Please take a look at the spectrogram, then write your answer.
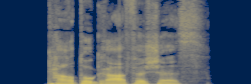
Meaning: strong/mixed nominative/accusative neuter singular of kartografisch
- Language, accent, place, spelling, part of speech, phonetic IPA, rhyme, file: German, Germany, Berlin, kartografisches, adjective, [kaʁtoˈɡʁaːfɪʃəs], -aːfɪʃəs, De-kartografisches.ogg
